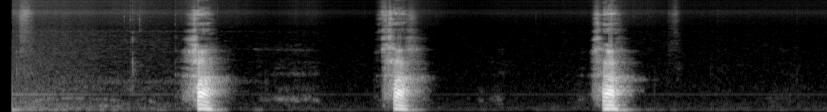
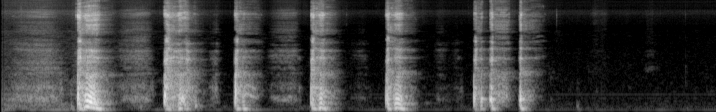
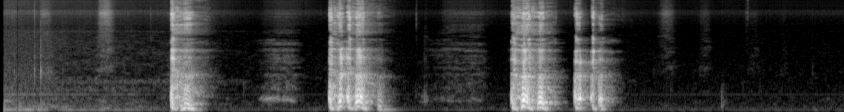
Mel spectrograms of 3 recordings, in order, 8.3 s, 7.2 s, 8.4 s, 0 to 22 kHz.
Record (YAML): exhalation_length: 8.3 s
exhalation_amplitude: 32766
exhalation_signal_mean_std_ratio: 0.19
cough_length: 7.2 s
cough_amplitude: 32768
cough_signal_mean_std_ratio: 0.3
three_cough_length: 8.4 s
three_cough_amplitude: 32768
three_cough_signal_mean_std_ratio: 0.28
survey_phase: beta (2021-08-13 to 2022-03-07)
age: 45-64
gender: Male
wearing_mask: 'No'
symptom_runny_or_blocked_nose: true
symptom_fatigue: true
symptom_onset: 3 days
smoker_status: Never smoked
respiratory_condition_asthma: false
respiratory_condition_other: false
recruitment_source: Test and Trace
submission_delay: 1 day
covid_test_result: Positive
covid_test_method: RT-qPCR
covid_ct_value: 20.0
covid_ct_gene: N gene
covid_ct_mean: 20.2
covid_viral_load: 250000 copies/ml
covid_viral_load_category: Low viral load (10K-1M copies/ml)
